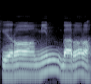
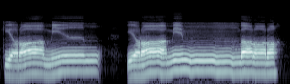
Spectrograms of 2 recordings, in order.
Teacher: Itu ada dimasukkan seperti huruf mim dan juga ada dengungnya, disertai dengung.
